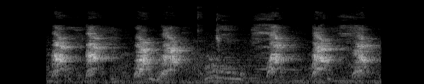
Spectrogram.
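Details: Pembroke Welsh Corgi from the Philippines giving sharp, bright barks in quick pairs, about seven barks over three seconds with a short gap in the middle.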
